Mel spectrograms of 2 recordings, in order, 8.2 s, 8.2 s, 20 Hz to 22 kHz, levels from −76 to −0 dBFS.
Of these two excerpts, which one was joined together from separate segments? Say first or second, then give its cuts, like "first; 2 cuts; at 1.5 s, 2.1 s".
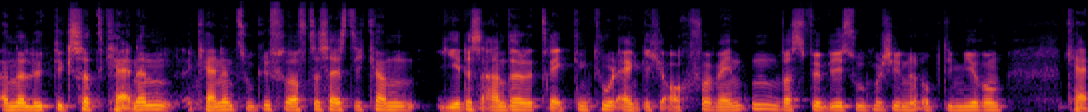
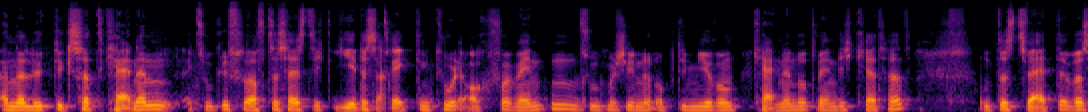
second; 6 cuts; at 1.5 s, 2.4 s, 2.9 s, 3.4 s, 4.4 s, 5.6 s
